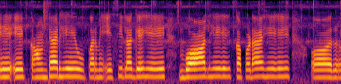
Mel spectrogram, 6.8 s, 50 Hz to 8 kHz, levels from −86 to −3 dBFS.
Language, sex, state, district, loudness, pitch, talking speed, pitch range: Chhattisgarhi, female, Chhattisgarh, Raigarh, -17 LUFS, 235 Hz, 130 wpm, 225-240 Hz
